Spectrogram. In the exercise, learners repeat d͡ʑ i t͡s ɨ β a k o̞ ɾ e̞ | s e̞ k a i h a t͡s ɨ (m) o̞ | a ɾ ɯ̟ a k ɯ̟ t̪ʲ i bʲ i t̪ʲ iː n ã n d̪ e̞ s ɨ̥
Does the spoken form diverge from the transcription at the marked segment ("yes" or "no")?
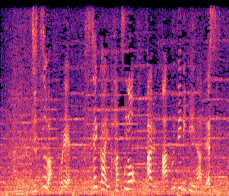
yes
